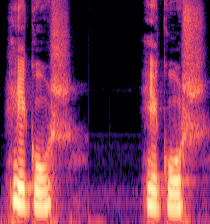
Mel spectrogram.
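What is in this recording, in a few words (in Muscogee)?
"hekos", Muscogee word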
